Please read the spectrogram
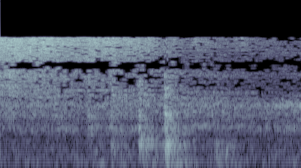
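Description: Paniyaram batter sizzling in a hot paniyaram pan on a gas burner, a steady hiss, with a short knock about a second in.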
